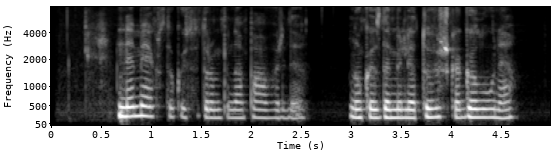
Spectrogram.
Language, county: Lithuanian, Panevėžys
